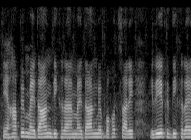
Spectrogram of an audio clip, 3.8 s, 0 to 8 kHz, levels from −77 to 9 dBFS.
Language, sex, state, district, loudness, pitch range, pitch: Hindi, female, Haryana, Jhajjar, -17 LUFS, 185-200 Hz, 190 Hz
